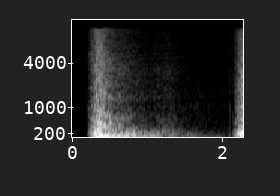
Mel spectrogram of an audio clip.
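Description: An intro sound effect: a swoosh with a deep boom under it, starting suddenly and fading away over about a second and a half.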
